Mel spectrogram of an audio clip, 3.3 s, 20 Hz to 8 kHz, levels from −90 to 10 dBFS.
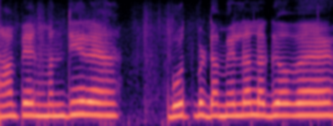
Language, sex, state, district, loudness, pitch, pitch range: Rajasthani, male, Rajasthan, Churu, -12 LUFS, 280 Hz, 270-285 Hz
